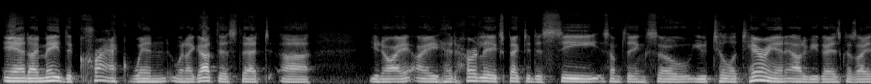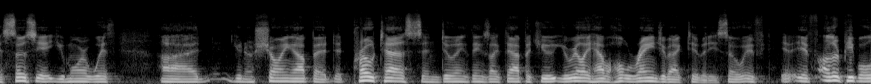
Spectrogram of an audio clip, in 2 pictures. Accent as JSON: {"language": "English", "region": "Ohio", "country": "United States", "tie": "born or raised there", "moved": "yes", "said": "I grew up in Ohio"}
